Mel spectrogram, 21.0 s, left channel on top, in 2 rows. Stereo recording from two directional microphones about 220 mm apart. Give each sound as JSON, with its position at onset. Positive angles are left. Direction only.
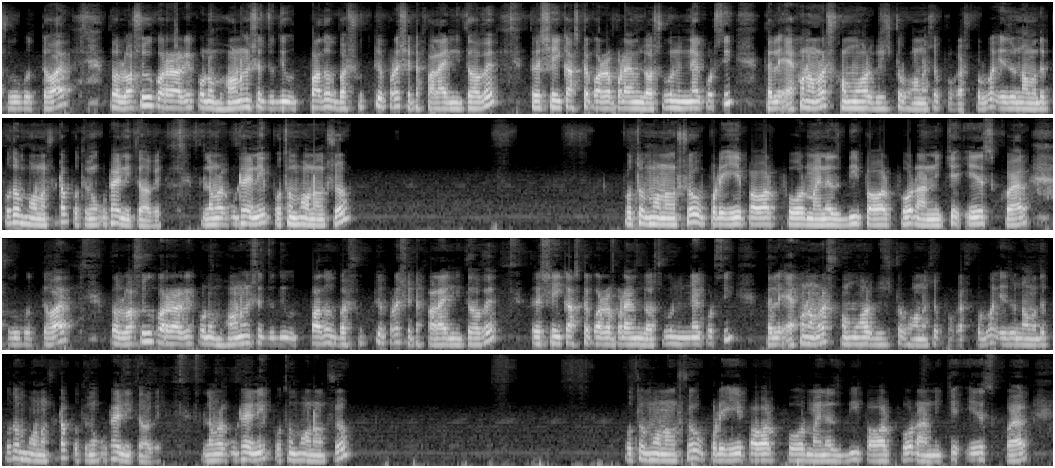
{"t": 0.2, "sound": "speech", "side_deg": 45}
{"t": 16.7, "sound": "speech", "side_deg": 45}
